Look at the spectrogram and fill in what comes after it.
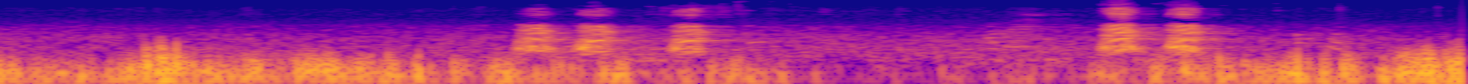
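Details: Alaskan Malamute barking during training: a few short, sharp barks in two bursts, around a pair at first and then another pair after a quiet spell, over a steady low rumble and handling noise.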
